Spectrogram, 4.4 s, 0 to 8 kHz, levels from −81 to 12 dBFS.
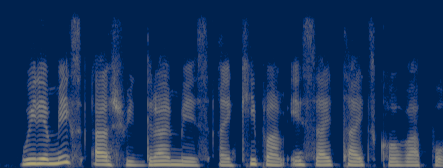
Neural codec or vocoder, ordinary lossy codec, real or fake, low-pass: none; none; real; 7.2 kHz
